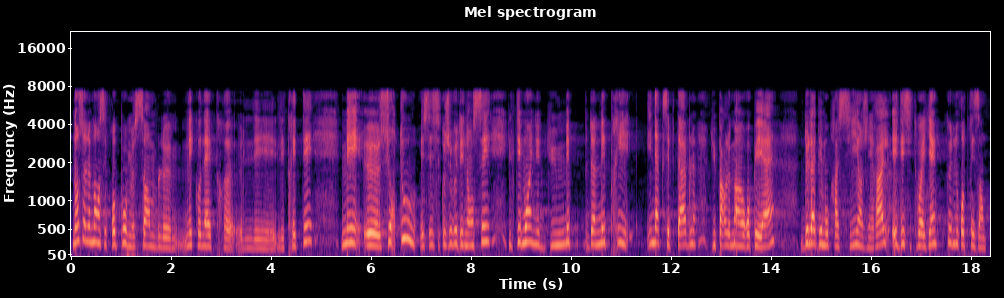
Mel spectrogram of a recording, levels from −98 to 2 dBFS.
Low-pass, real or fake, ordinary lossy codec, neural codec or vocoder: 7.2 kHz; fake; none; vocoder, 22.05 kHz, 80 mel bands, WaveNeXt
